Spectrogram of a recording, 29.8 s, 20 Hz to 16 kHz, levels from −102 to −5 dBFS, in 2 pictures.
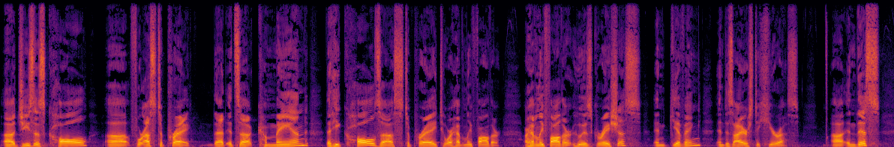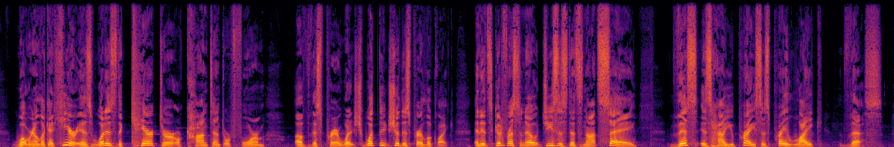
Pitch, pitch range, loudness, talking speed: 165 Hz, 145-185 Hz, -25 LUFS, 175 wpm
